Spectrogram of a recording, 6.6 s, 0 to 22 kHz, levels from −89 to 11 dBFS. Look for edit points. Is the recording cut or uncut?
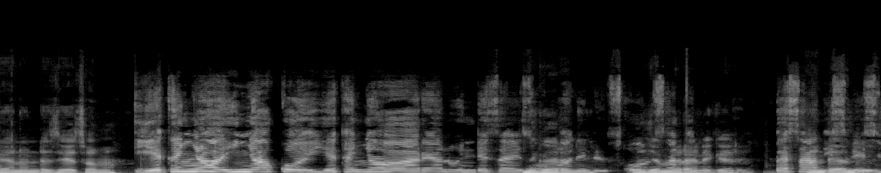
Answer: cut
